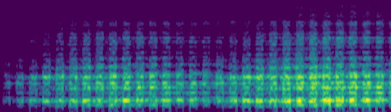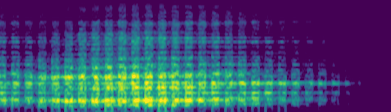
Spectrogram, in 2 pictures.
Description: Throbbing Ghost Pulse; Sinister, Scary, Spooky Or Just Silly

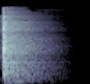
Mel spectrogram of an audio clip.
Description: Ship Window Port Unlatch; Transportation Watercraft

